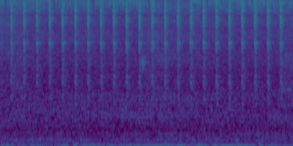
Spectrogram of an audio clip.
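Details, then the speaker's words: Auto Trail Tracker motorhome fridge switched to gas with the gas supply on: fast, even igniter clicks over a low hum while it lights, stopping once the fridge runs on gas; normal ignition. "that's the fridge igniting and then when the clicking stops you'll know you have the fridge operating on gas"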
